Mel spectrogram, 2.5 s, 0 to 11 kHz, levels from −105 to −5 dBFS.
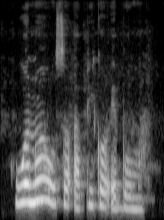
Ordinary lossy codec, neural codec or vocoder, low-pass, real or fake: none; none; none; real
